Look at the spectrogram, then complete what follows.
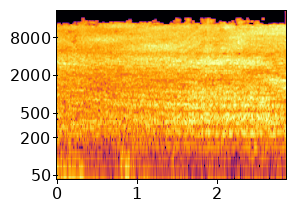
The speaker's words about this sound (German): Also das ist natürlich normal, dass jetzt, wenn der Sender aus ist, ist nichts mehr, was wir empfangen können. Und dann haben wir überall das Rauschen im Walde, das ist normal.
